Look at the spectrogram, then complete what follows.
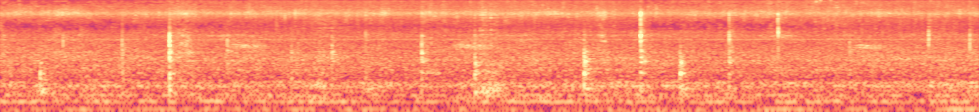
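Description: Cashew nuts sizzling softly as they fry in ghee in a nonstick pan, stirred with a wooden spatula. Light clicks and taps come every second or so as the spatula scrapes and knocks against the pan. The cashews are being fried over a medium flame toward golden brown.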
